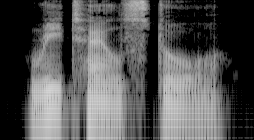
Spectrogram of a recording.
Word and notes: retail store: British English

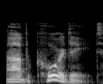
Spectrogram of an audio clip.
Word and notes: obcordate: British English

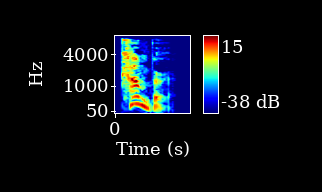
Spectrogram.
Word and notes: cumber: British English

